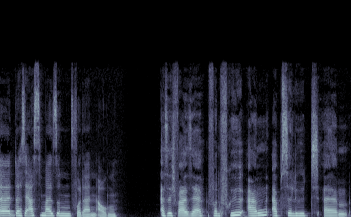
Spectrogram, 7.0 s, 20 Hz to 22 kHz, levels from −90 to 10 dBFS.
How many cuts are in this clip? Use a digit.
1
